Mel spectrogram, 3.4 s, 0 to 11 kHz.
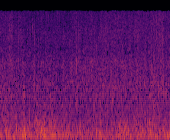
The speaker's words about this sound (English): Well, it's now after 2 o'clock on October 4th, and the tent is caved in due to the storm.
